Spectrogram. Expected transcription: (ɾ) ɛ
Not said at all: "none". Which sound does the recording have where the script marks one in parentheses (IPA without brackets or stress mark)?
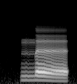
n̪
